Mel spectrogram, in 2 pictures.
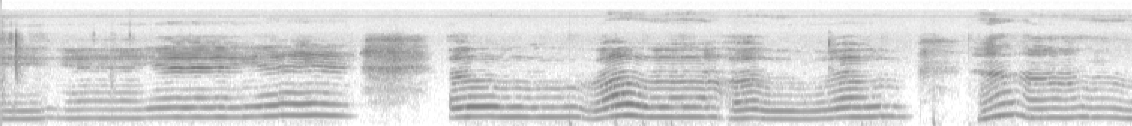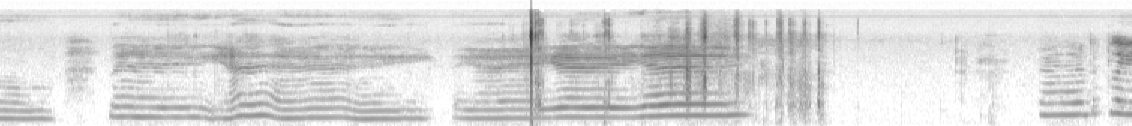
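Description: A girl singing unaccompanied in long, held phrases that slide between notes, with short breaks between phrases; she stops a few seconds before the end.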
